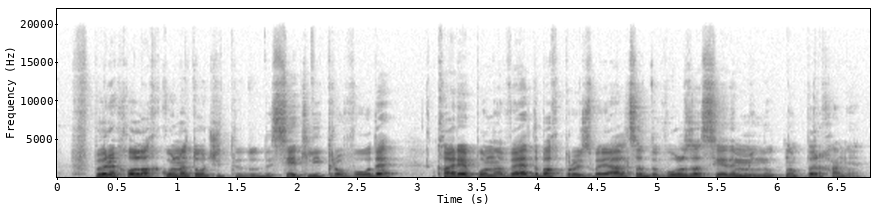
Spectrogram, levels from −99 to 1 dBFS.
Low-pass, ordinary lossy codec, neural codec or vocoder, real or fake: 19.8 kHz; none; none; real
